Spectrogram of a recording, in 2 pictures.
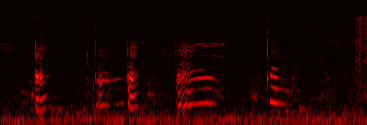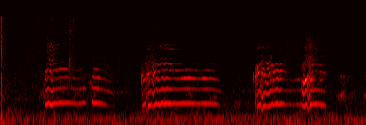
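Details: Chattering from a pet cat that has spotted a bird or insect out of reach: a rapid series of brief, clipped chirps and bleat-like notes, some rising, others wavering, coming in quick clusters over a soft background hum.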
